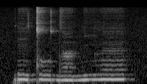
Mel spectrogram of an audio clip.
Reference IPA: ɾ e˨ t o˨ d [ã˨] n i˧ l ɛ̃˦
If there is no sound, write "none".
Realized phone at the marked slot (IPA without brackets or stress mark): ã˨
